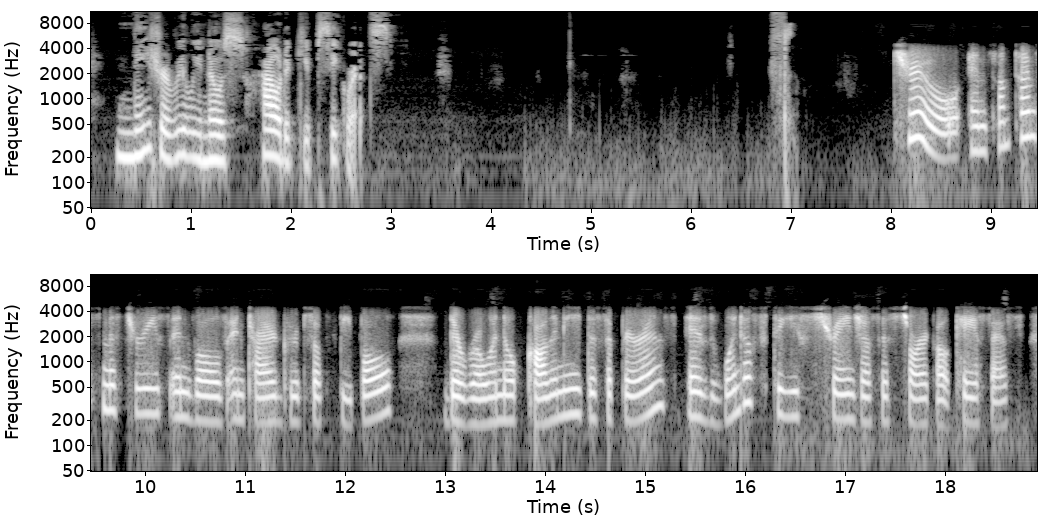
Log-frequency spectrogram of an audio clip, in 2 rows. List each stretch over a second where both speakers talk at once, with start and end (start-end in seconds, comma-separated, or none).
none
